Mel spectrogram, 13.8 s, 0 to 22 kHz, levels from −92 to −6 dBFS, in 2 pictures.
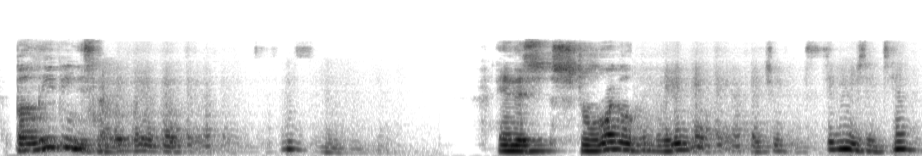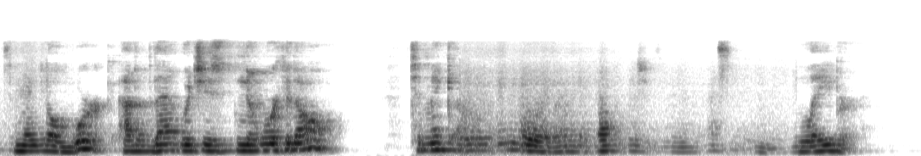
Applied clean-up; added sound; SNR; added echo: neural mask model DeepFilterNet 3.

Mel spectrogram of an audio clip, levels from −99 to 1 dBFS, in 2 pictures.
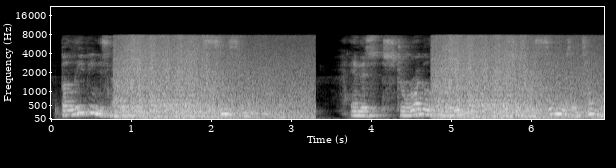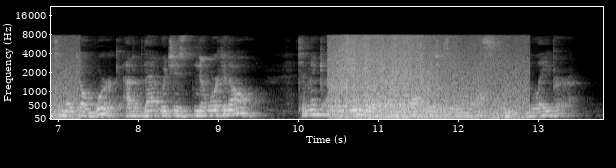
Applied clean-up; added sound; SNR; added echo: none; Waves, surf; 0 dB; reverberation time 0.8 s.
